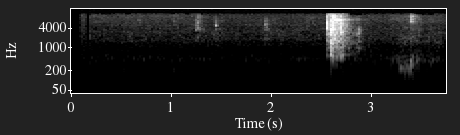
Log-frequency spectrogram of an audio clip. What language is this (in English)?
Czech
